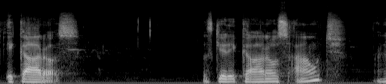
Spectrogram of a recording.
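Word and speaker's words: Ikaros: Icarus, or Icaros, I think she pronounces it Icaros. I always mispronounce it as Icarus. I thought it was Icarus, but it's Icaros.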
